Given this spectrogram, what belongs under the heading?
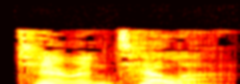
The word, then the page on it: tarantella: British English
